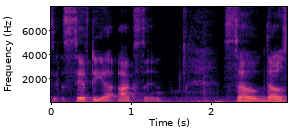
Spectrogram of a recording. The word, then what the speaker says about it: ceftriaxone: option remains: a combination of antibiotics, azithromycin, and ceftriaxone. I think I said that wrong. I Googled it and listened to YouTube pronounce it. Ceftriaxone.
